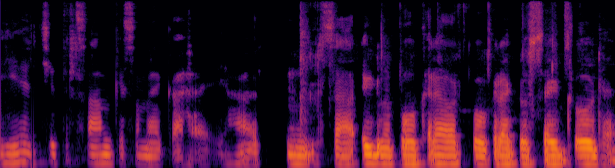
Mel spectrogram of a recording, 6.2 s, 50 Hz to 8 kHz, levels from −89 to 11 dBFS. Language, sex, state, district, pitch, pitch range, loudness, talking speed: Hindi, male, Bihar, Gopalganj, 105 Hz, 100-110 Hz, -25 LUFS, 155 wpm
